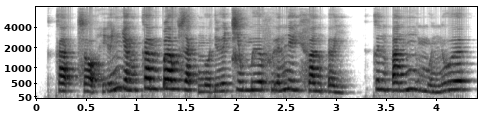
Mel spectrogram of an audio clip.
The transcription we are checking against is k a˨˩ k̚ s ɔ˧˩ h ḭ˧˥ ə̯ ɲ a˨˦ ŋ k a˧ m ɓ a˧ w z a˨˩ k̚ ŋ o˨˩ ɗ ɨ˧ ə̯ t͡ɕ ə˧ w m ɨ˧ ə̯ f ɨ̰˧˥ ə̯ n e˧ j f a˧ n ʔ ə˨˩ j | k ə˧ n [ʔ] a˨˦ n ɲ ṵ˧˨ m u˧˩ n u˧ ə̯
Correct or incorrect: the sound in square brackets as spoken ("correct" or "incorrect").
correct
